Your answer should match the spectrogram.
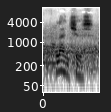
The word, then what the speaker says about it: Lancia: Four magnificent Lancias. And it is pronounced Lancia. Don't let anyone tell you it's Lancia. I know that because Paolo Pininfarina himself said Lancia.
